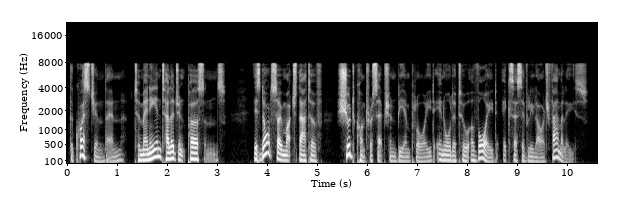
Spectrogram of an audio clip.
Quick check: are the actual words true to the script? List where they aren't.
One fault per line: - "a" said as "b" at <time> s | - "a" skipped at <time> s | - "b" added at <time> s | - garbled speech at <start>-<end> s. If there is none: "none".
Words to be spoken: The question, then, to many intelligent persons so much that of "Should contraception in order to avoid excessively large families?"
- "is not" added at 3.7 s
- "be employed" added at 6.6 s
